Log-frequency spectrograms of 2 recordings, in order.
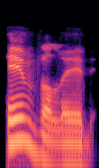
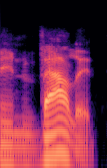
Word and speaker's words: invalid: his Noble effort yes we have invalid and invalid right uhuh invalid invalid that's right an invalid is a person who can't walk right and invalid is something that is not valid doesn't have any any any value so the invalid has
